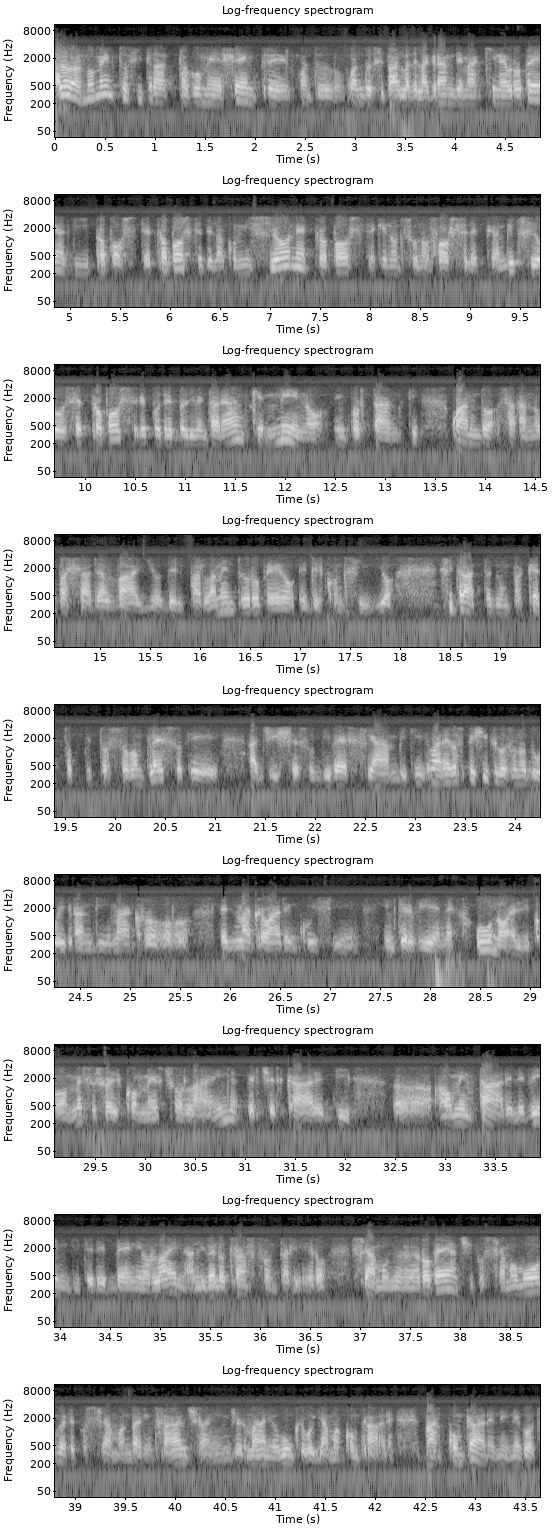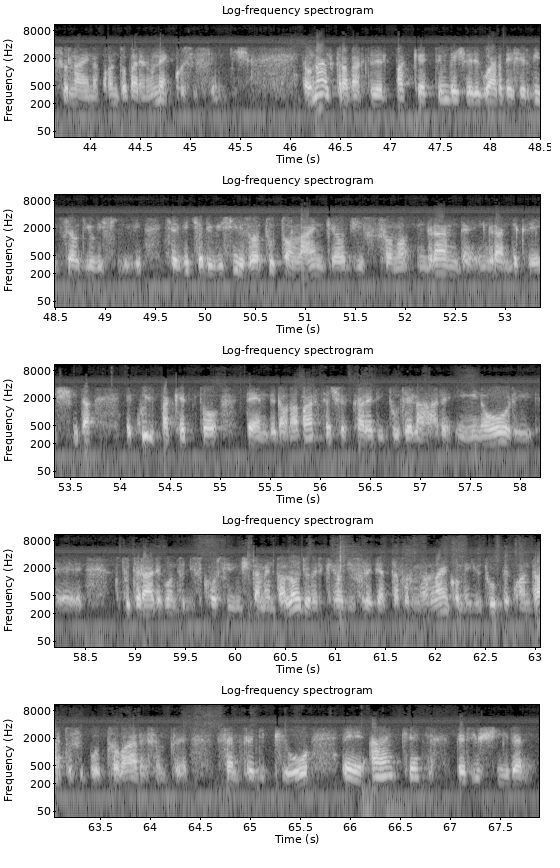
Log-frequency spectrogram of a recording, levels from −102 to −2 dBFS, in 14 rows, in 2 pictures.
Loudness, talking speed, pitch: -25 LUFS, 160 wpm, 135 Hz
